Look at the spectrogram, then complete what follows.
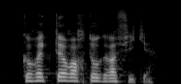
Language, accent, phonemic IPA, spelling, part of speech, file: French, France, /kɔ.ʁɛk.tœʁ ɔʁ.tɔ.ɡʁa.fik/, correcteur orthographique, noun, LL-Q150 (fra)-correcteur orthographique.wav
- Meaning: spell checker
